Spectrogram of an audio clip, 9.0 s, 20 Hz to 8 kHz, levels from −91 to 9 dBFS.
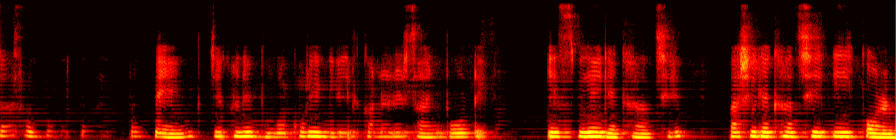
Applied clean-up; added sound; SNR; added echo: neural mask model DeepFilterNet 3.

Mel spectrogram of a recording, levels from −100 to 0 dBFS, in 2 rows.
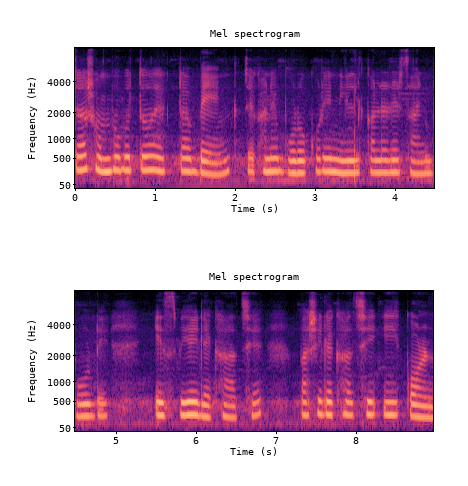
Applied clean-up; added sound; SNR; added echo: none; none; none; none.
